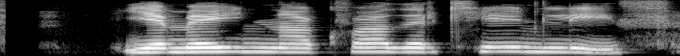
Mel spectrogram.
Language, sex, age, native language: Icelandic, male, 10, Icelandic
